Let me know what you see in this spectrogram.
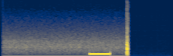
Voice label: Skywarn 146.67; Stevens Point

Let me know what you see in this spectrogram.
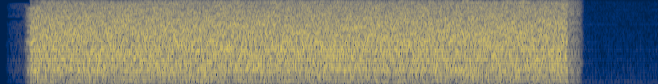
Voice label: EMS, radio

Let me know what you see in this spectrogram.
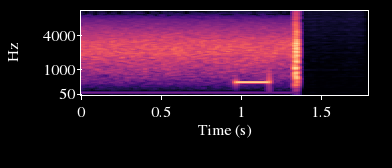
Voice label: Skywarn 146.67; Stevens Point

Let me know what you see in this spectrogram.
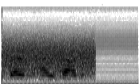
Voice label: Aviation 121.5 Emergency

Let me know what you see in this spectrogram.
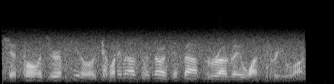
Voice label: Airports 122.7, Radio; KSTE

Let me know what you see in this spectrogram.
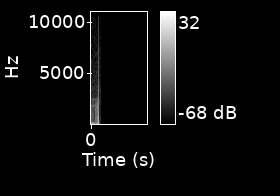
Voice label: Aviation 121.5 Emergency

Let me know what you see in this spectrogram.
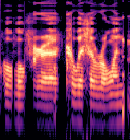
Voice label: Police Sheriff Dispatch

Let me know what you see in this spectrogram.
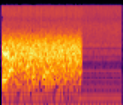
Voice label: Aviation 121.5 Emergency

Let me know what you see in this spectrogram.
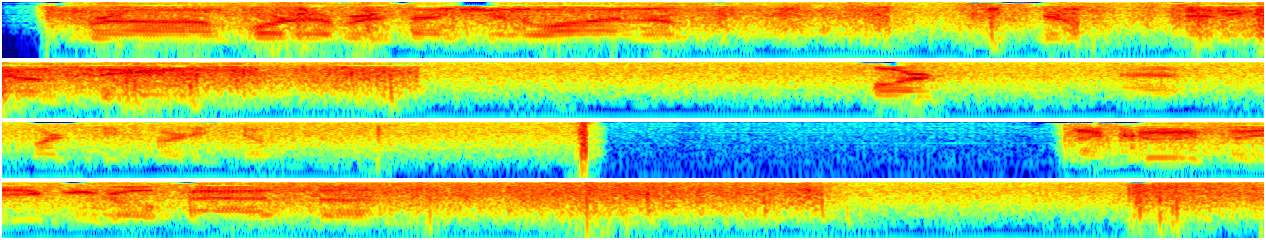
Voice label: Fire Dispatch

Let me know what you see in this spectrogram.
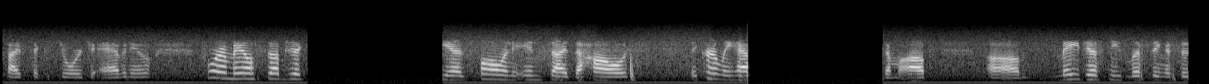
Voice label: Fire Dispatch

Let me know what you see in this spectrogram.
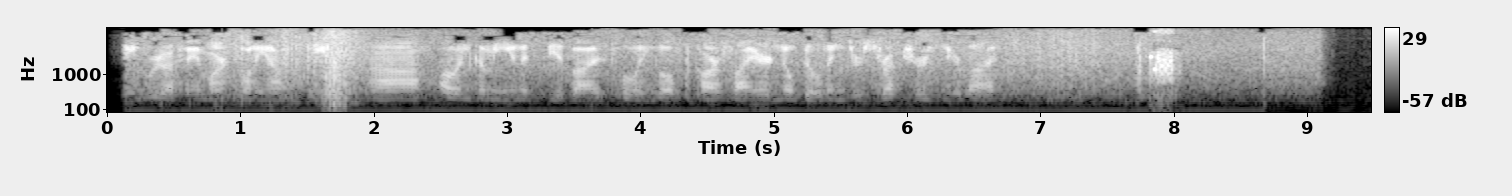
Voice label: Fire Dispatch

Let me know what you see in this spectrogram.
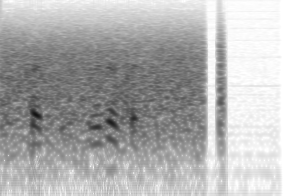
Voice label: Aviation 122.7; KSTE

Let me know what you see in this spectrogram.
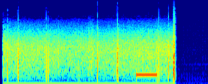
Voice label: Skywarn 146.67; Stevens Point

